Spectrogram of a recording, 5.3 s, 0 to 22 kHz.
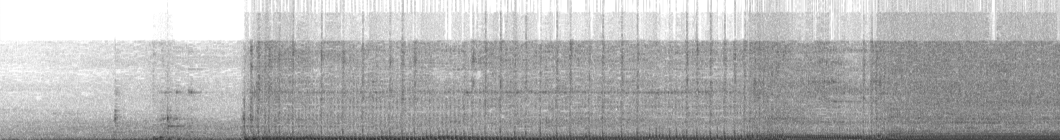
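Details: New, unboxed Kratingdam (Black Bull) TOP 6000 two-stroke chainsaw with a new air filter, longer conrod and 45.2 mm two-ring piston. A loud raspy buzz climbs, dips and revs back up cleanly; normal, healthy revving.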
